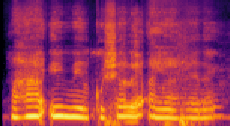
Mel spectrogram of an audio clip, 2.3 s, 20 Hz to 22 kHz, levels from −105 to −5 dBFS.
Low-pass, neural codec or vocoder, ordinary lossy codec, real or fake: none; codec, 44.1 kHz, 3.4 kbps, Pupu-Codec; none; fake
